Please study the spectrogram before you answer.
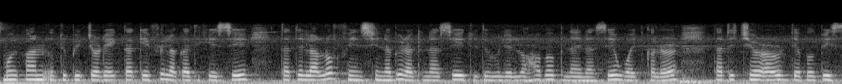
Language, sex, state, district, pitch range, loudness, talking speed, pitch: Nagamese, female, Nagaland, Dimapur, 190-210 Hz, -15 LUFS, 165 wpm, 200 Hz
